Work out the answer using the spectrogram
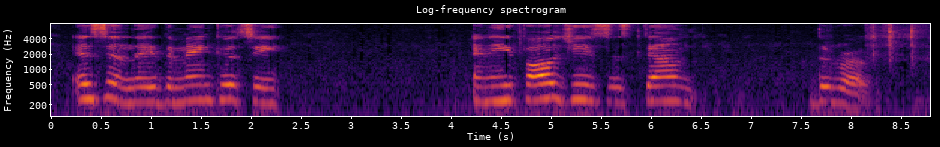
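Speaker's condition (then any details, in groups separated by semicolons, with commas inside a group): Multiple sclerosis; speech affected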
